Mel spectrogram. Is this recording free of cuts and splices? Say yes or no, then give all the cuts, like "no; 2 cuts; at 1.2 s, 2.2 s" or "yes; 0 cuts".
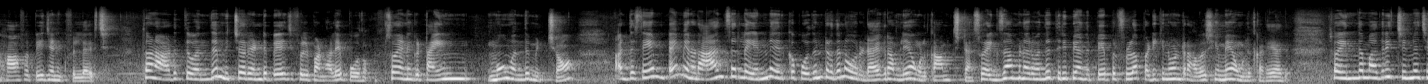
yes; 0 cuts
